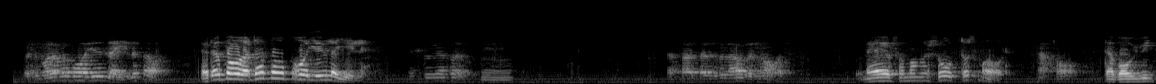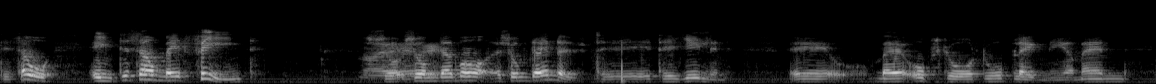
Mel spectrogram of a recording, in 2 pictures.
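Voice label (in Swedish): Osby Skåne, svenska sagor dialekter; Folkminnen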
